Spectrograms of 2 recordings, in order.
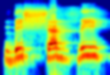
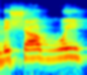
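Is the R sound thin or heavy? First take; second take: thin; heavy. First: The R is pronounced thin and light. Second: The R is pronounced heavy and full. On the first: The speaker calls it right. "रा को बारीक करना है" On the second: The speaker calls it wrong. "इसको पूर्ण नहीं करना आपने, ... ये गलत हो जाएगा"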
